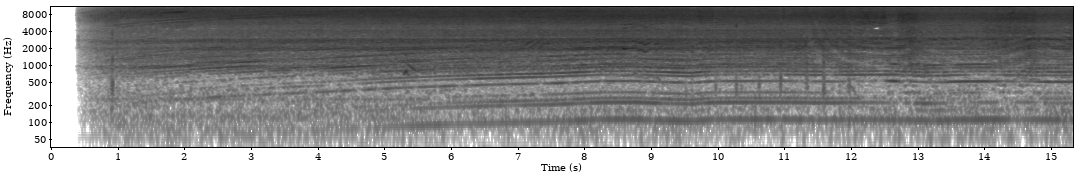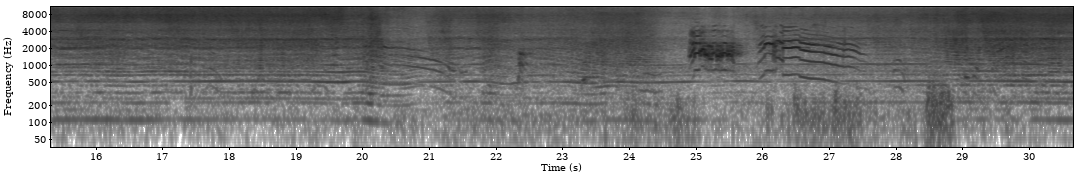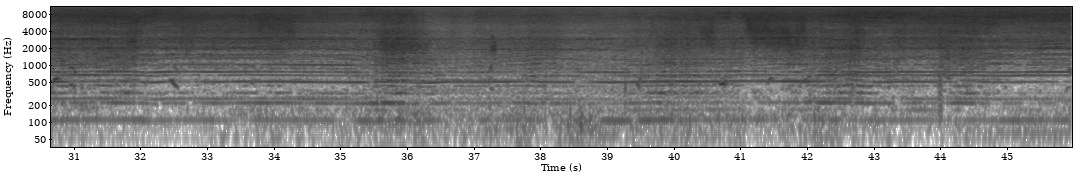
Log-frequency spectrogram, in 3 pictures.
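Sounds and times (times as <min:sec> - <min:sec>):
model helicopter motor whine: 0:00.4 - 0:45.9.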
